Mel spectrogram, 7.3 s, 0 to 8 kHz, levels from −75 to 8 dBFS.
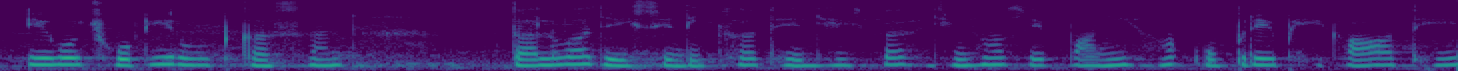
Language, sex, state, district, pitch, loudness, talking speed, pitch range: Chhattisgarhi, female, Chhattisgarh, Sarguja, 260 Hz, -34 LUFS, 140 wpm, 250-275 Hz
